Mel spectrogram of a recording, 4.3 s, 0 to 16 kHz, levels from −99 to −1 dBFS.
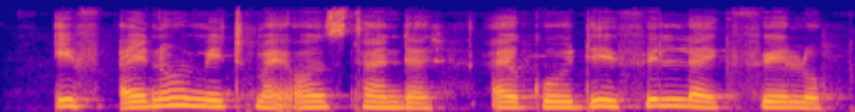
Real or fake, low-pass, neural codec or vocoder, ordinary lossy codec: real; 10.8 kHz; none; Opus, 24 kbps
